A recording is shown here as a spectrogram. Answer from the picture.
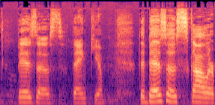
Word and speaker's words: Bezos: us a presentation on the Bezos, did I pronounce it correctly? Bezos, thank you.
